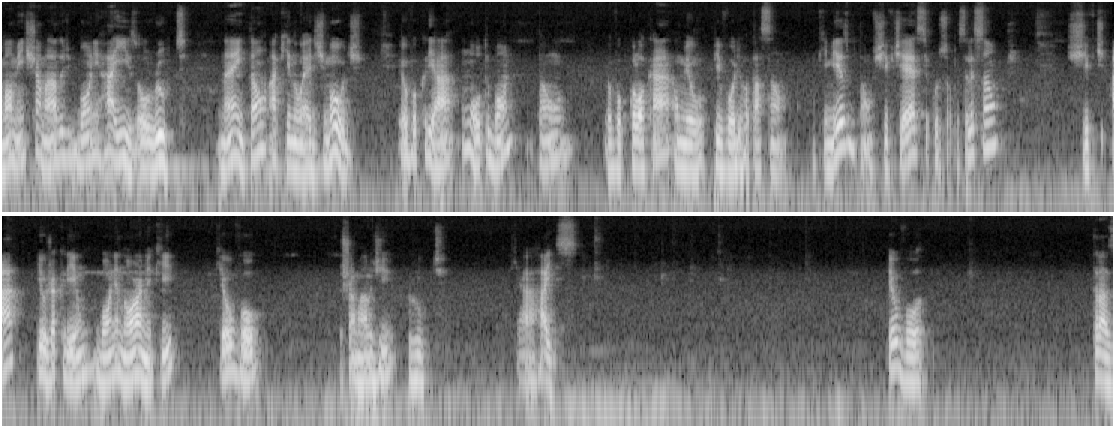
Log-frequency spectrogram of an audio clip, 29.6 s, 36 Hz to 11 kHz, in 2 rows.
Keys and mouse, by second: 0.6 middle click, 2.3 shift+middle click, 4.1 Tab, 5.5 ctrl+middle click, 8.8 middle click, 10.5 click, 11.8 shift+s, 13.6 ctrl+middle click, 14.1 middle click, 14.8 shift+a, 15.4 middle click, 16.6 middle click, 16.7 ctrl+middle click, 17.0 ctrl+middle click, 17.4 click, 18.6 F2, 20.1 o, 22.7 ctrl+middle click, 23.3 ctrl+middle click, 23.6 shift+middle click, 25.6 click, 27.3 click, 29.1 click.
